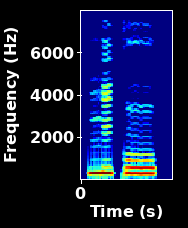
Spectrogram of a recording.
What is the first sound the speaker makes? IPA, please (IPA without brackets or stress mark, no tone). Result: ŋ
